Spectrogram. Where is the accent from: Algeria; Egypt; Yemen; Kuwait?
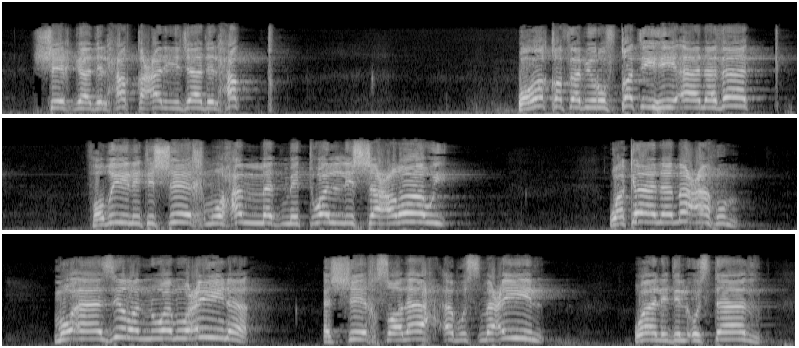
Egypt; بلدنا مصر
